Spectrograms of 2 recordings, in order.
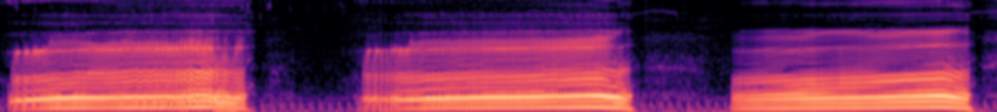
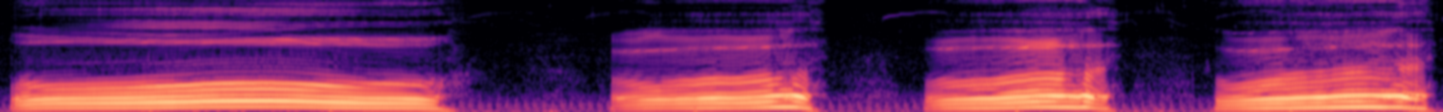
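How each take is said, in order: First: Another round of mock roar hoots, a touch steadier; corrected lion roar impression. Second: Loud, hooting mock lion roars; lion roar impression. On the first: Keeper correcting his lion impression, mock roaring again. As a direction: redo the roar calls, trying to get it right. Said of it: "It's something like that". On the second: Keeper doing his best lion roar for viewers, loud mock roar. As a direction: belt out a series of booming roar calls, hammed-up. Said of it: "I'm gonna try and do my best Suja impersonation".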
